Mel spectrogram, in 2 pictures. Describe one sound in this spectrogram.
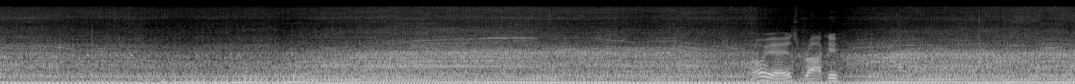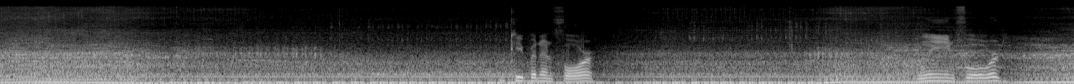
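An all-terrain vehicle's engine rumbles steadily, rising and falling as it climbs.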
